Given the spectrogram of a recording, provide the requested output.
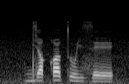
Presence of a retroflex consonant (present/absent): absent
